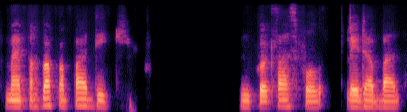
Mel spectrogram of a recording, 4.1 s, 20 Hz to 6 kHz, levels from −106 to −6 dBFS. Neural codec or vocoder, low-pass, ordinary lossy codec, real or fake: codec, 16 kHz, 1 kbps, X-Codec, WavLM features, trained on Multilingual LibriSpeech; 5.4 kHz; none; fake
